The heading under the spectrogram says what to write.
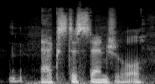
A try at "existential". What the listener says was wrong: you also put an extra t in there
